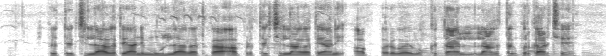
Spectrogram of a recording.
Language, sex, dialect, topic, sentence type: Maithili, male, Eastern / Thethi, banking, statement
